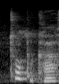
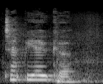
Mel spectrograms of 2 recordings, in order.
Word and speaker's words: tapioca: Topica starch. – Tapioca.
